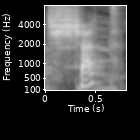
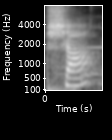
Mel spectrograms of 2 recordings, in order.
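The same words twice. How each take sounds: First: The final t is pronounced. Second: The final t is silent. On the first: The speaker calls it wrong. "and not" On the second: The speaker calls it right. "you're not going to pronounce it either"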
